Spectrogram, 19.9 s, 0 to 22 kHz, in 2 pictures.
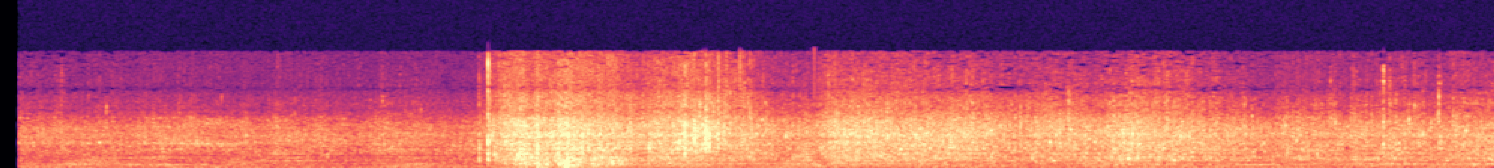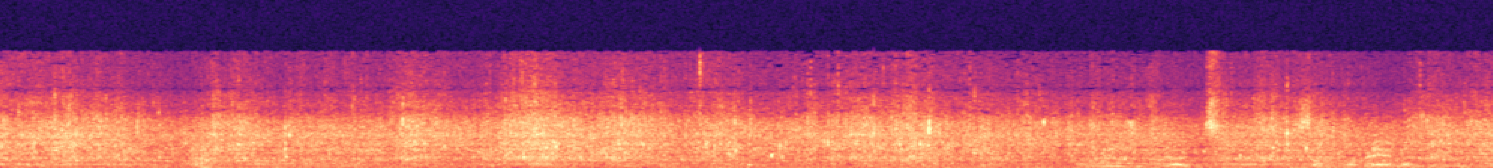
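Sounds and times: water sloshing: 3.0s - 19.9s
person splashing into pool: 3.2s - 5.0s.

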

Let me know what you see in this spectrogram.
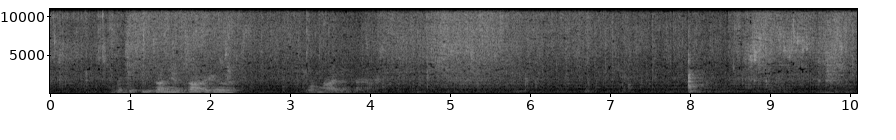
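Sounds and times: fat sizzling in a skillet: 0.0s - 10.0s.

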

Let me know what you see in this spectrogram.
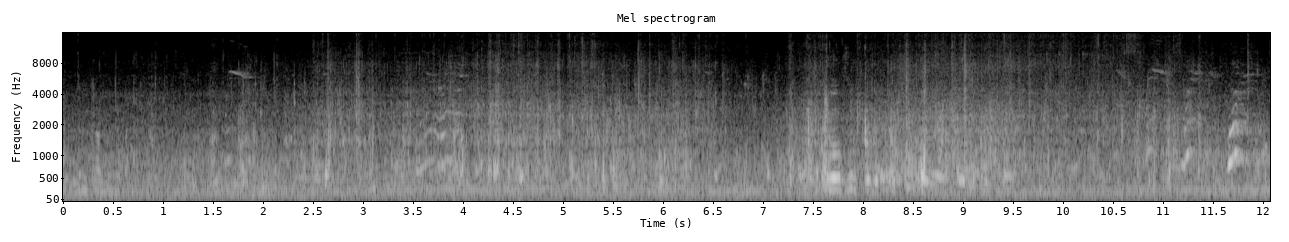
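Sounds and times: dogs splashing in water: 0.2s - 12.0s.

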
